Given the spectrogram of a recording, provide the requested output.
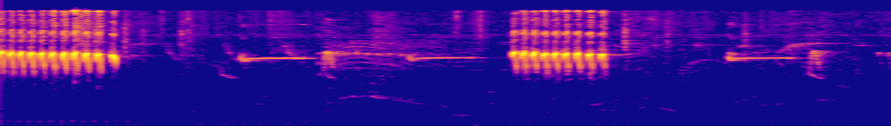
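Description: A female prinia gives two sharp, rapid ticking trills of about a dozen notes each, with thin high whistles between them.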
